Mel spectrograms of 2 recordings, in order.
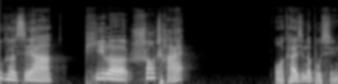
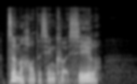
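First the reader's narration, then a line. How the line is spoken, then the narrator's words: Sighing father. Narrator (Chinese): 爸爸叹气说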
